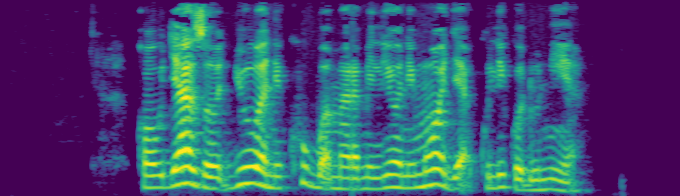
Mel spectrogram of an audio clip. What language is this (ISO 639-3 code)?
swa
